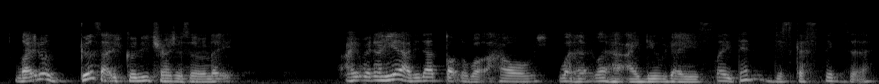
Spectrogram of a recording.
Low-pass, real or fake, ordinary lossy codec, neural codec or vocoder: none; fake; none; codec, 16 kHz, 1.1 kbps, Voila-Tokenizer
